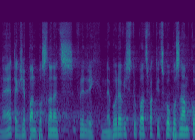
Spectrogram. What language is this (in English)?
Czech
